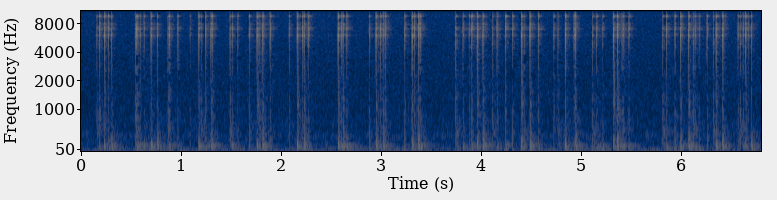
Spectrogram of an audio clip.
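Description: A medium glass jar turned upside down and full of sugared gummy candies is tapped on its sides with the short fingertips of both hands. The result is a fast run of dull, low taps with a faint bright glassy click on top. They come in quick bursts with brief pauses between them.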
